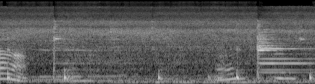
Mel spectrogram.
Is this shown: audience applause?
no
